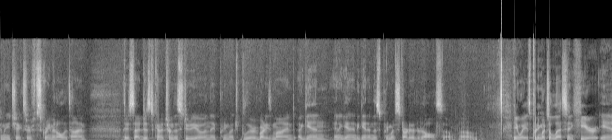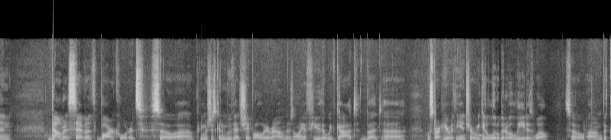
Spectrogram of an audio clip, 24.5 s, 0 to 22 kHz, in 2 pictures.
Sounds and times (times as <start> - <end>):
Speech: 0.0 - 1.8, 2.5 - 9.6, 10.2 - 12.5, 13.2 - 24.4.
